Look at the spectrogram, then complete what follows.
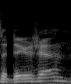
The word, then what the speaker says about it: SADUJA: How do you pronounce that, Jason? Yep, so that's SADUJA. It actually SADUJA.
